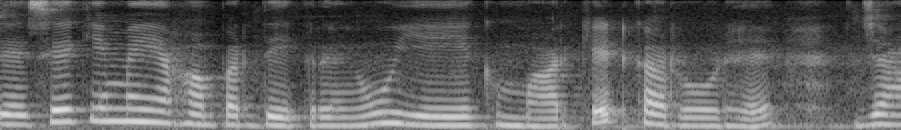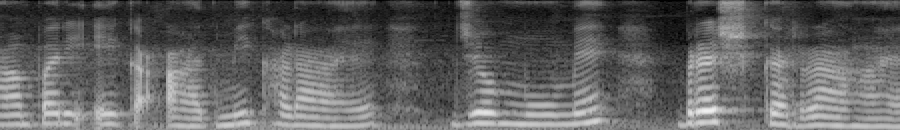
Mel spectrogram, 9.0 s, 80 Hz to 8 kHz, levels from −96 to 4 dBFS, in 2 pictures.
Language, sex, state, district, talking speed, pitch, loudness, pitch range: Hindi, female, Bihar, Kishanganj, 180 wpm, 210 Hz, -19 LUFS, 185-230 Hz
